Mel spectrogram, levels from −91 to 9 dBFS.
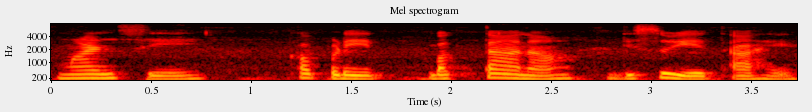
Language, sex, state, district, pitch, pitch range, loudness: Marathi, female, Maharashtra, Sindhudurg, 180 Hz, 165-200 Hz, -31 LUFS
